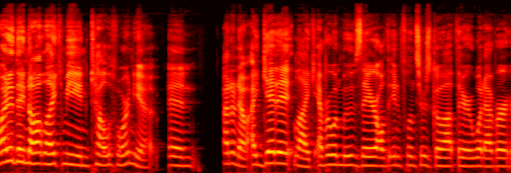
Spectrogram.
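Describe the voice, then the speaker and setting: A woman with a Texan accent at a very fast pace, medium pitch and fairly even intonation, on a very clean recording with a silent background. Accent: Texan American. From Texas, Dallas. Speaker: podcast host. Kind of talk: casual monologue. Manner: casual, conversational.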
